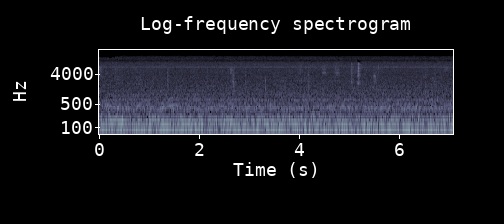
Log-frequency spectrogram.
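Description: Steady low rumble of an Amtrak passenger train rolling along the rails, heard from inside the rear car, with a few faint high clicks, one about two and a half seconds in and a sharper one about five seconds in.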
